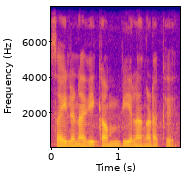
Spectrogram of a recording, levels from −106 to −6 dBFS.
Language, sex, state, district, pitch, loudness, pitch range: Tamil, male, Tamil Nadu, Kanyakumari, 125 Hz, -18 LUFS, 120-125 Hz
